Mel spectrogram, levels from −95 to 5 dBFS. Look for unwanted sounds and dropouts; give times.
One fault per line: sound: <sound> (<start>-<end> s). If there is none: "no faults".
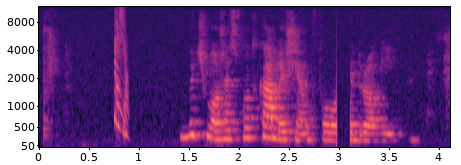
sound: chirp (0.7-0.9 s)
sound: dropout (3.0-3.1 s)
